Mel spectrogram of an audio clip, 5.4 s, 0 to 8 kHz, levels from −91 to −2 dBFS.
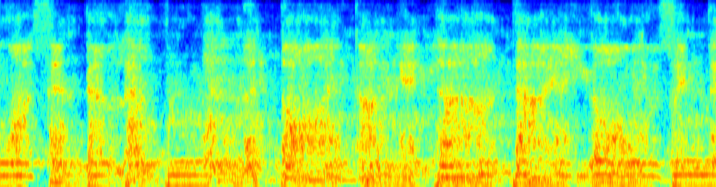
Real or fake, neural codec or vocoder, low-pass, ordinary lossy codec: fake; codec, 16 kHz, 4.8 kbps, FACodec; none; none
